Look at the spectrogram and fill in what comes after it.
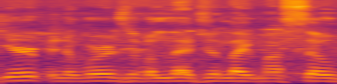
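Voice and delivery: ordinary talk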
